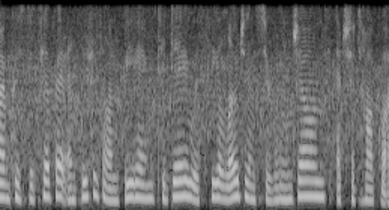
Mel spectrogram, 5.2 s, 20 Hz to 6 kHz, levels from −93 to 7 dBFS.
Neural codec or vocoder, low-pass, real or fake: vocoder, 22.05 kHz, 80 mel bands, HiFi-GAN; 5.4 kHz; fake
